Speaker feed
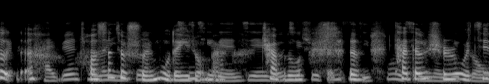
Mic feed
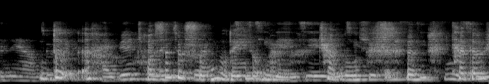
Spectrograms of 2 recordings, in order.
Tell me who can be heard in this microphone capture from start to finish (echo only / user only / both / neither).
echo only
